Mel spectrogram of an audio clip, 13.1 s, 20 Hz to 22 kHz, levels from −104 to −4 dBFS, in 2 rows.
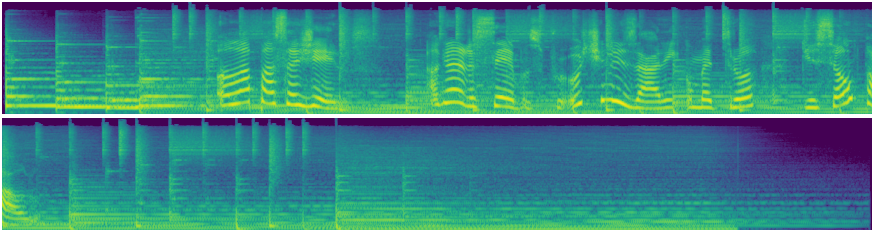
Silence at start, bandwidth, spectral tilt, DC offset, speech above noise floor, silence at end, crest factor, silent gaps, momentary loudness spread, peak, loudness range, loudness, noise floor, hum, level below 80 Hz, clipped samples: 0 s; 19 kHz; -4 dB/octave; under 0.1%; 33 dB; 0.8 s; 16 dB; none; 17 LU; 0 dBFS; 13 LU; -16 LUFS; -47 dBFS; none; -34 dBFS; under 0.1%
